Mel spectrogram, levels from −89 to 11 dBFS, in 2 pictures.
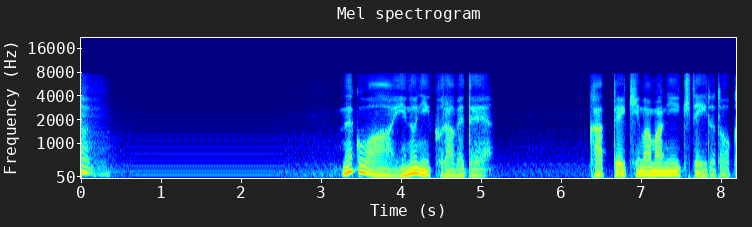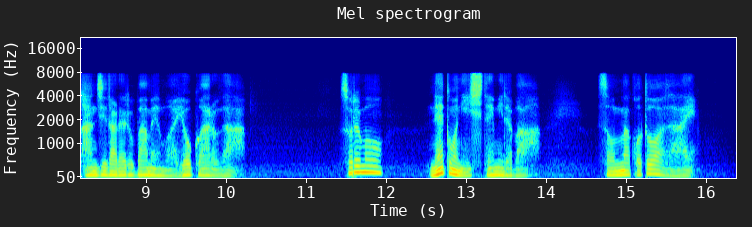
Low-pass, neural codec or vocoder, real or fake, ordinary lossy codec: none; codec, 16 kHz, about 1 kbps, DyCAST, with the encoder's durations; fake; none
